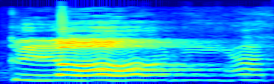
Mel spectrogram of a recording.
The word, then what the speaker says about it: Gloria: Good, what's the emphasized syllable here? Glo, right? Gloria, Gloria tua.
